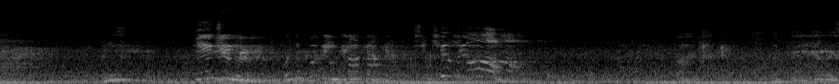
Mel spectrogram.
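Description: A man asks questions in a tense voice nearby.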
